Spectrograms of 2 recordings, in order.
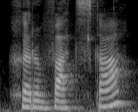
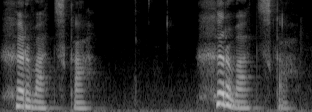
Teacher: I know it's easier to pronounce Hrvatska, putting the emphasis on A, but the way we pronounce this is actually putting the emphasis on that strong rolling R, R, R. Hrvatska.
